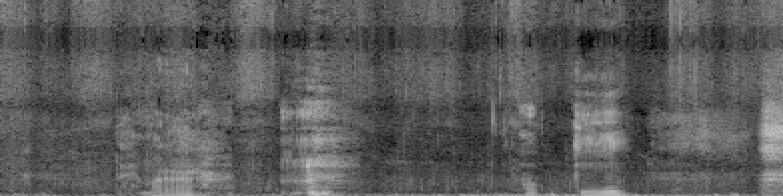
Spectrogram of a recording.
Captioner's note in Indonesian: berdehem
